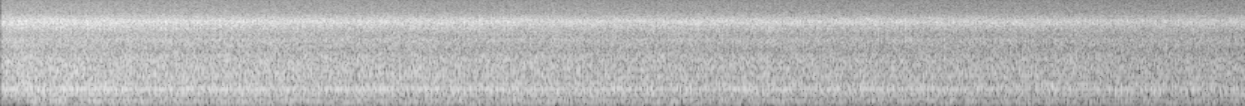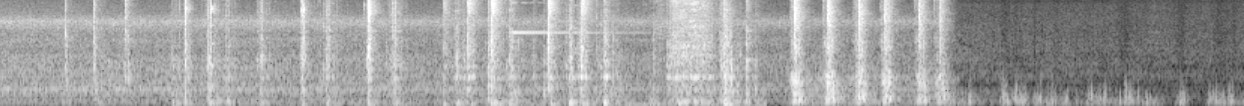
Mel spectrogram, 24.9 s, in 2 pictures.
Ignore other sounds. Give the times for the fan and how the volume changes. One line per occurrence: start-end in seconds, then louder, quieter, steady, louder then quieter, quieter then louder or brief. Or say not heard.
0.0-24.8 quieter.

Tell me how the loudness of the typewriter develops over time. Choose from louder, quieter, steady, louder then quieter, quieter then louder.
louder.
